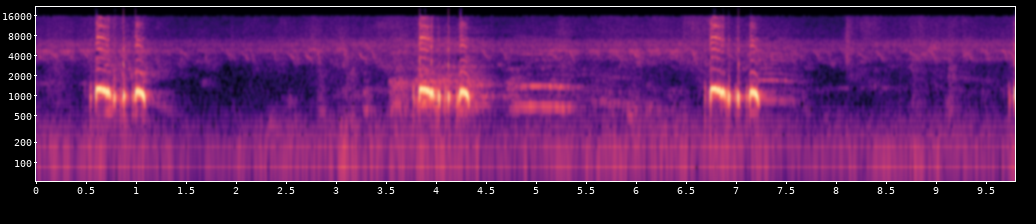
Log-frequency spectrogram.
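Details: Actively singing local zebra dove: three quick rolling coo phrases about three seconds apart, with faint thin whistled notes from another bird between them.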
